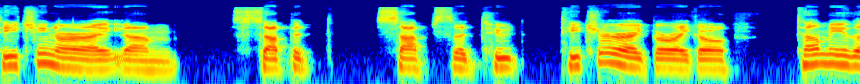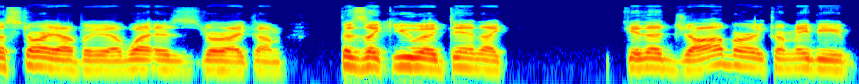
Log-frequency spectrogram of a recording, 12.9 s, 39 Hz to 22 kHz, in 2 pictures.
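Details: Aphasia in a male stroke survivor who had a hemorrhagic stroke from an arteriovenous malformation at age 20.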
